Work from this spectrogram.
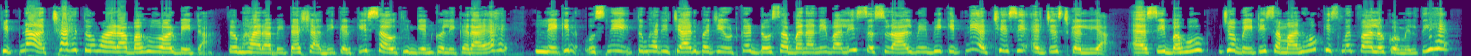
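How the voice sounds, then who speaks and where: Woman voicing a gossipy older neighbor lady, self-pitying, complaining, cartoon story, high voice. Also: animated, moderate pace, fairly bright tone. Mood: admiring.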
